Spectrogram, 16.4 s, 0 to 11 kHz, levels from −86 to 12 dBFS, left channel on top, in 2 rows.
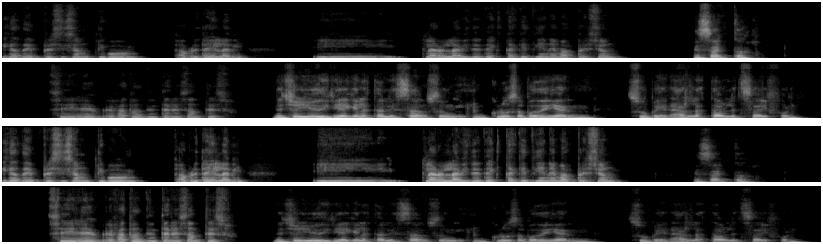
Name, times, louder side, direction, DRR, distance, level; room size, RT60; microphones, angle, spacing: voice 1, 0.0-1.4 1.7-2.5 3.1-6.2 8.7-10.5, right 7 dB, 85° right, 0.3 m, -32 dB
voice 2, 6.9-7.5 10.9-14.1 14.5-16.2, left 6 dB, 80° left, 0.3 m, -29 dB
2.4 x 2.4 x 2.9 m
head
